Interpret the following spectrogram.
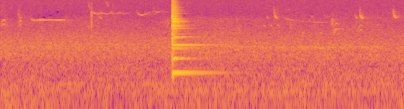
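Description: Steady low background rumble, with a single short ringing ding just under two seconds in that fades quickly.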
